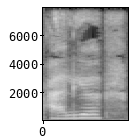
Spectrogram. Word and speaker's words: Alia: And so Alia, my name is spelled like A-L-I-A, right? And people assume that it's like Alia, anything like that. And I'm like, no, guys, you're pronouncing my name wrong.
